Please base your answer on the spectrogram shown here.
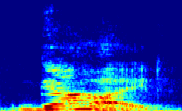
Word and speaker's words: guide: They both have this silent U right here. G-S. You don't even hear the U. G-ide. You don't even hear it.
